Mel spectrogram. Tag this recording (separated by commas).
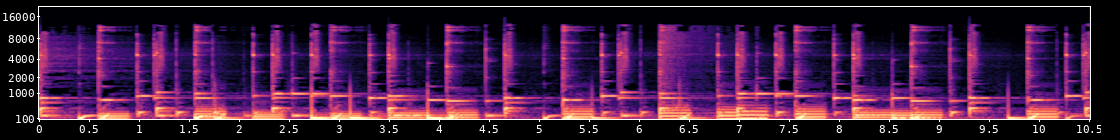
Music, Video game music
